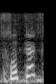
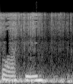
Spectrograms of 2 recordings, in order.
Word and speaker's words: Clocky: Is it Kopek? Oh, I accept all pronunciations, but it's Clocky. Copy. Clocky. Like clock, but with an E.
